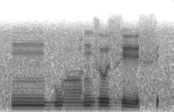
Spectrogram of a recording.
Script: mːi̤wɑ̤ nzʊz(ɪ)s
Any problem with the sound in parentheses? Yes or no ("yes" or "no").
no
